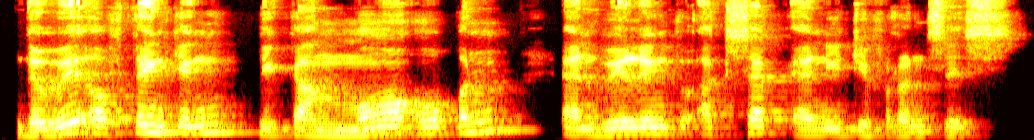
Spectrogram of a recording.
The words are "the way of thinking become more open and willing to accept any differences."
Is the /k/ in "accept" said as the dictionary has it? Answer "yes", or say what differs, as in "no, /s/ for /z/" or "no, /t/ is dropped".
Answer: yes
